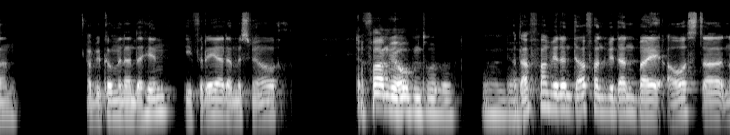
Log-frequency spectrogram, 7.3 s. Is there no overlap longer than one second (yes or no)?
yes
